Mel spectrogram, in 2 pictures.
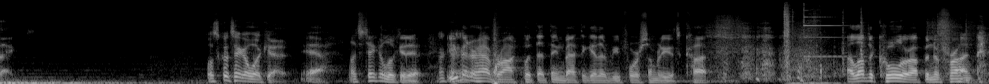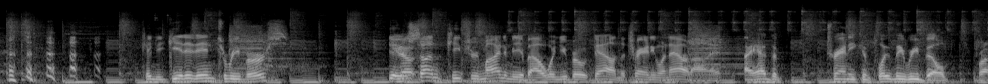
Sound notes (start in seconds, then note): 7.1 Rick laughs; 9.7 laughs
